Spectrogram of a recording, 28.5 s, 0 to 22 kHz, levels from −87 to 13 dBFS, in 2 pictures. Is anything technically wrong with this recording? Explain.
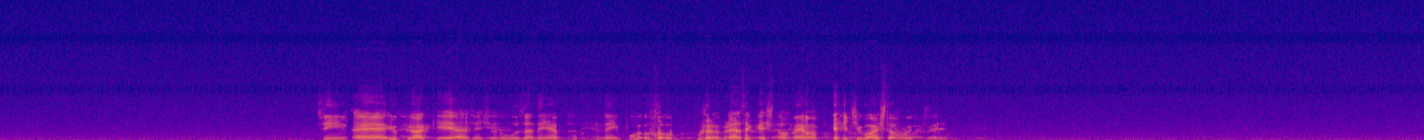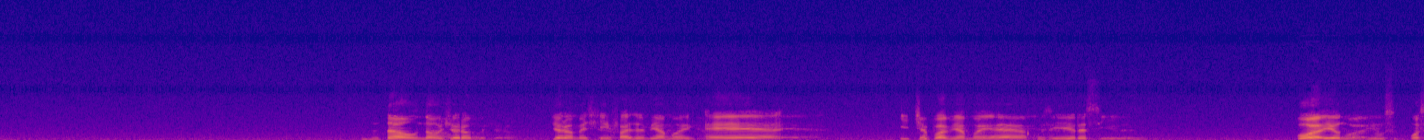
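Yes. Throughout the speech, there is echo with no canceller: the far end plays the call over a loudspeaker, its microphone recaptures it, and nothing strips it out. Every phrase returns roughly 400 ms later, about 21 dB quieter, as a thin shadow.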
